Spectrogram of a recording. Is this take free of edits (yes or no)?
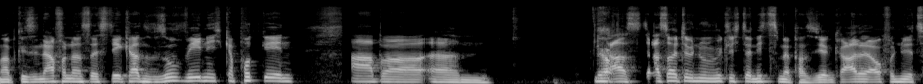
no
